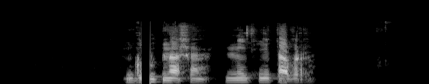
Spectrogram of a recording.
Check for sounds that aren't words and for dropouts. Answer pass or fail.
fail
